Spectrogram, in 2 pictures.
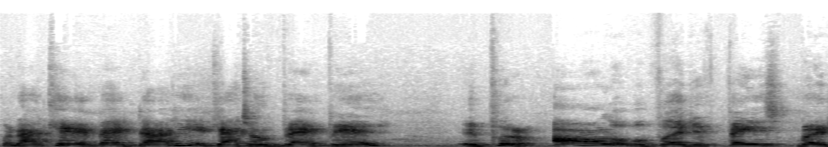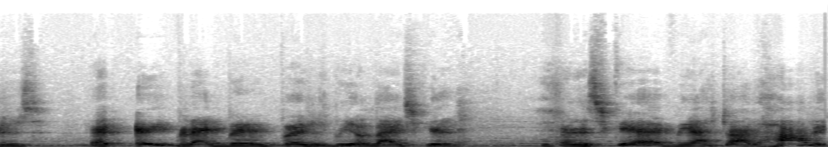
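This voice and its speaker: The speech moves at a moderate pace with very even loudness and ordinary pitch variation. Audible room echo and noticeable background noise are present. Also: woman, fairly high pitch for a woman. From Mississippi, US South. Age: 80s+. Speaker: grandmother sharing memories. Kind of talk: oral history interview.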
